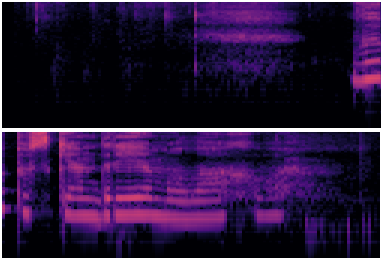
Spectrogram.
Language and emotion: Russian, sad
